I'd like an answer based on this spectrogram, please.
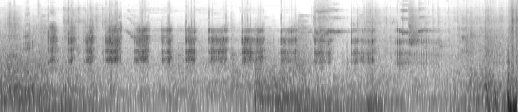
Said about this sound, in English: Actually, it's really not that scary. These are actual sounds from garage doors just like yours.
